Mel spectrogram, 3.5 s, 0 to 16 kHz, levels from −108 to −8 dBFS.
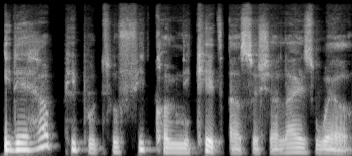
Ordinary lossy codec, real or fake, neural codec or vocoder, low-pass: none; real; none; 14.4 kHz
